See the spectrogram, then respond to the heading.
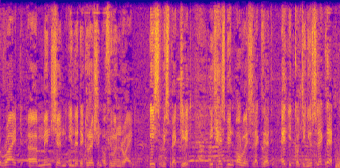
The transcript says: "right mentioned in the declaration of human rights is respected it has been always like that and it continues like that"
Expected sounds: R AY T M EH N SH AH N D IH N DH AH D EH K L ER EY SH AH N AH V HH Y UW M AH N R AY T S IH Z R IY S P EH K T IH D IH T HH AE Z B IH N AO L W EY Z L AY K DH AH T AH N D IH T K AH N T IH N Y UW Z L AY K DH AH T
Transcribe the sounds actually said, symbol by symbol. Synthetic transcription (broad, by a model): R AY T M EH N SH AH N IH N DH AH D EH K L ER EY SH AH N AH F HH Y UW M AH N R AY T IH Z R IY S P EH K T IH D IH T HH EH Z B IH N AO L W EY S L AY K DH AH T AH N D IH T K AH N T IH N Y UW S L AY K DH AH T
